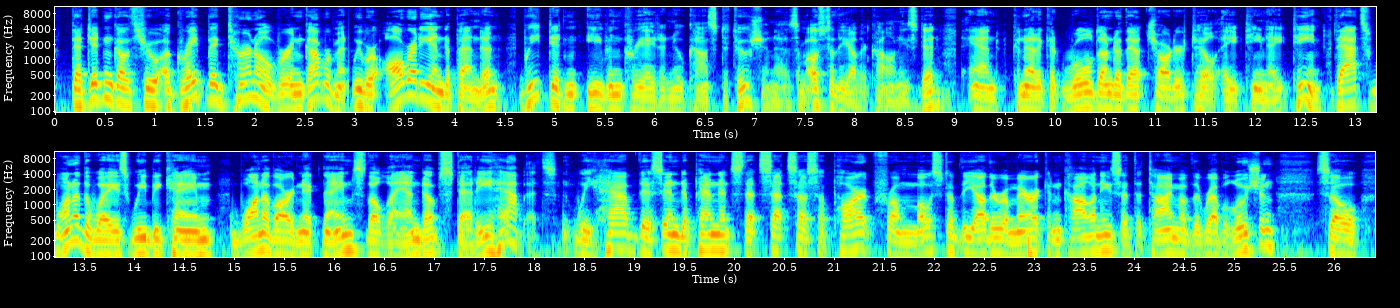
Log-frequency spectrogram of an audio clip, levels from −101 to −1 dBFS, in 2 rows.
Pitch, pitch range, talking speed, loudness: 110 Hz, 100-130 Hz, 170 wpm, -32 LUFS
